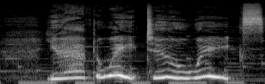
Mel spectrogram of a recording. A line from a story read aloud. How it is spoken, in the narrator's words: just started yelling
